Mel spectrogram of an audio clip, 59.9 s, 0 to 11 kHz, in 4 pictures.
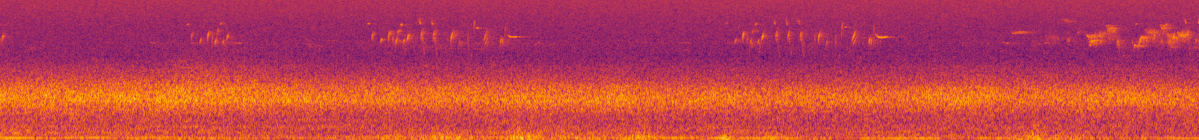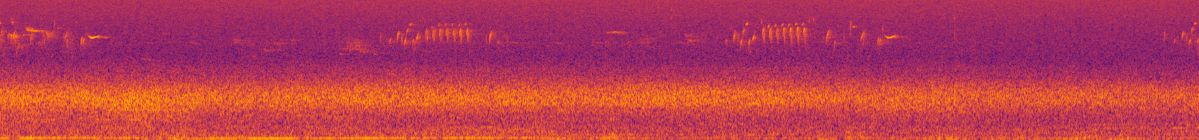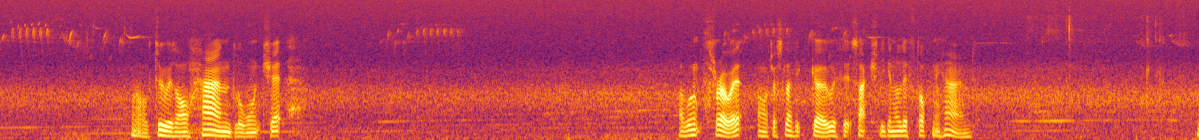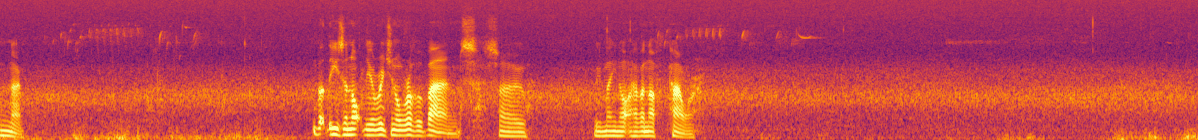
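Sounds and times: songbird singing trilled phrases: 0:02.2 - 0:03.2, 0:04.5 - 0:06.8, 0:09.1 - 0:11.3, 0:12.5 - 0:16.4, 0:17.8 - 0:21.5, 0:22.4 - 0:26.3, 0:29.5 - 0:33.9, 0:34.7 - 0:35.9, 0:38.5 - 0:48.3, 0:52.4 - 0:55.3.

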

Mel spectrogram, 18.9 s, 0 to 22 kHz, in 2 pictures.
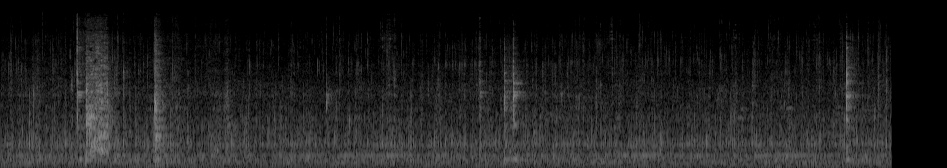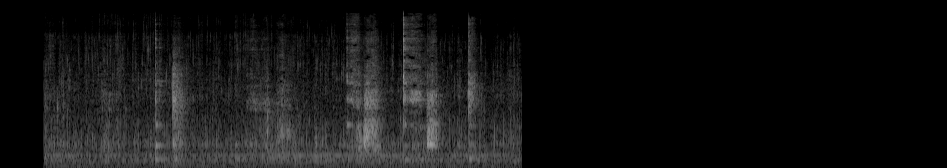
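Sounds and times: pot simmering and bubbling: 0:00.0 - 0:08.9, 0:09.9 - 0:14.7
spoon scraping a pot: 0:00.7 - 0:02.5, 0:11.0 - 0:14.3.

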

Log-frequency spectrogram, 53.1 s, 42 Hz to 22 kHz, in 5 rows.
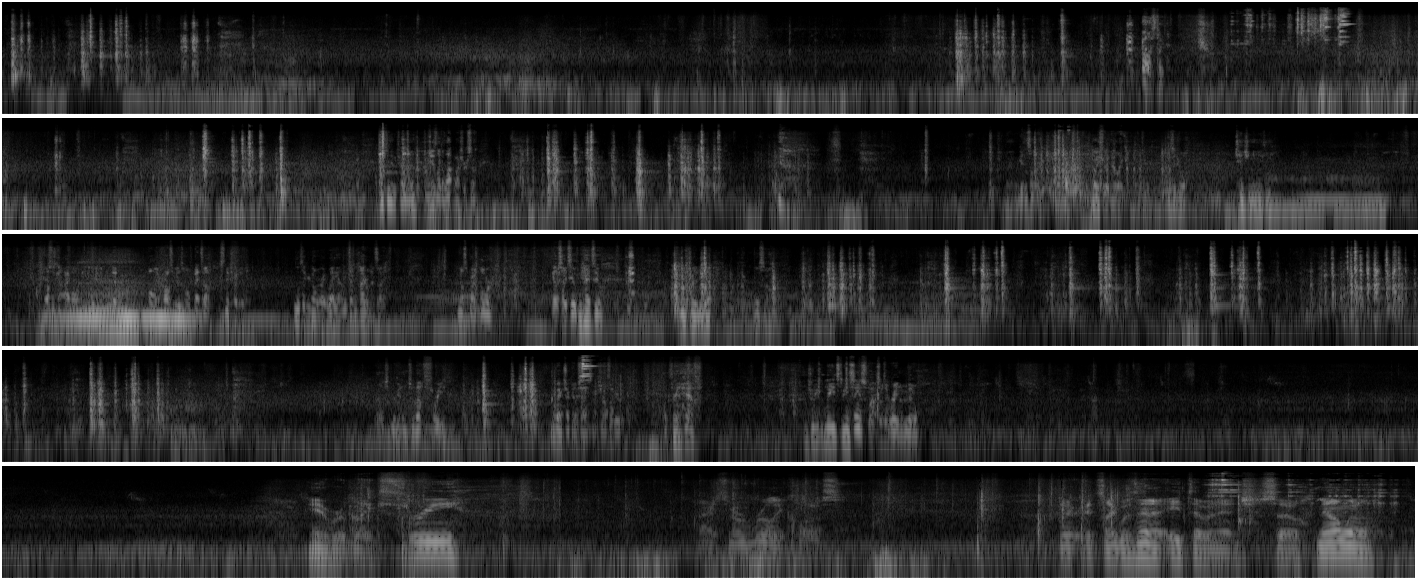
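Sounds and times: wrench clinking on metal: 0:09.2 - 0:10.2, 0:35.8 - 0:36.5, 0:51.0 - 0:53.0.

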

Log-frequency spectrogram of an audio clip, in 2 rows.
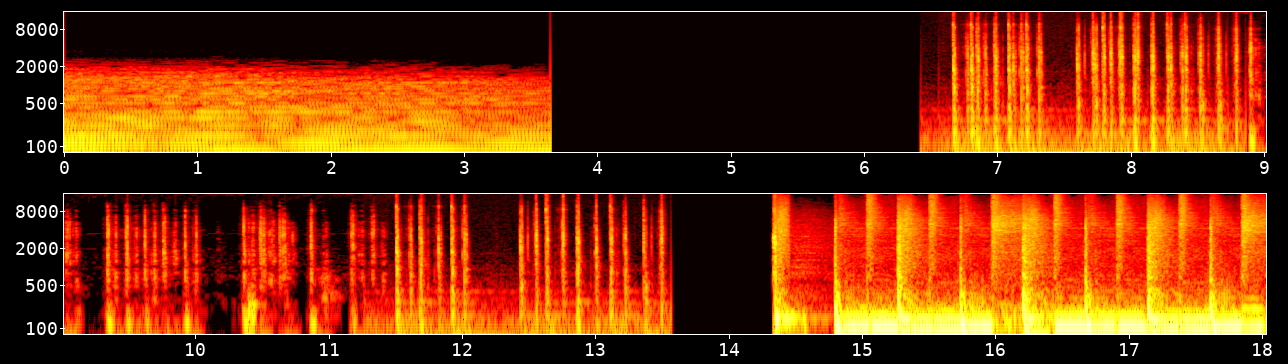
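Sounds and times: keyboard typing clicks: 0:06.5 - 0:13.6.

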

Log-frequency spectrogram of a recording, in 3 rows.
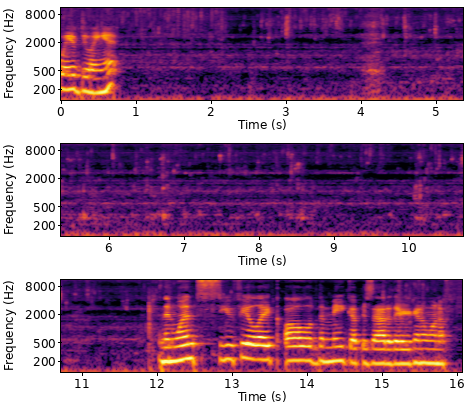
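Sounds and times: faucet running into sink: 0:00.0 - 0:12.2.

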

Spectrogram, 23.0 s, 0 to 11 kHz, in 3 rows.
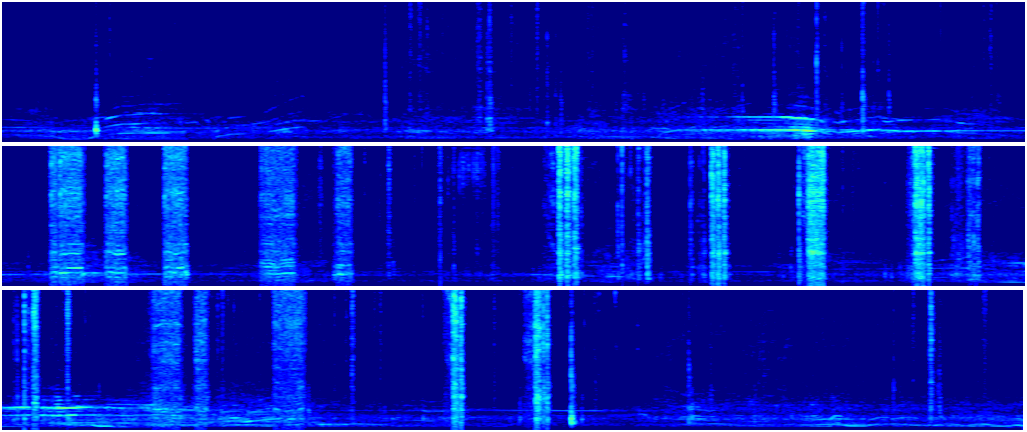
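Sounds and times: faint squeak: 0:15.2 - 0:17.5.

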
